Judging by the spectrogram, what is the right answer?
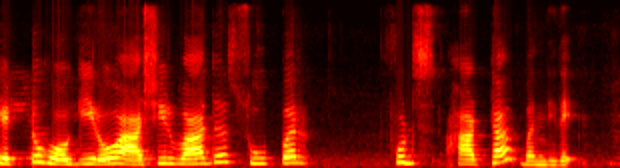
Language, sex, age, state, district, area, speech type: Kannada, female, 18-30, Karnataka, Tumkur, rural, read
